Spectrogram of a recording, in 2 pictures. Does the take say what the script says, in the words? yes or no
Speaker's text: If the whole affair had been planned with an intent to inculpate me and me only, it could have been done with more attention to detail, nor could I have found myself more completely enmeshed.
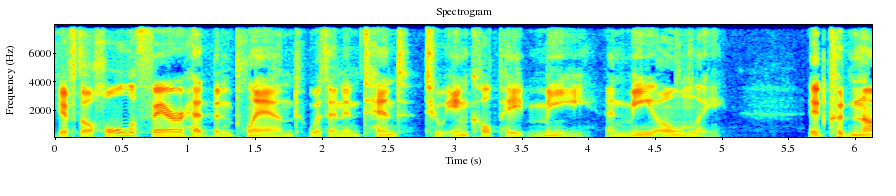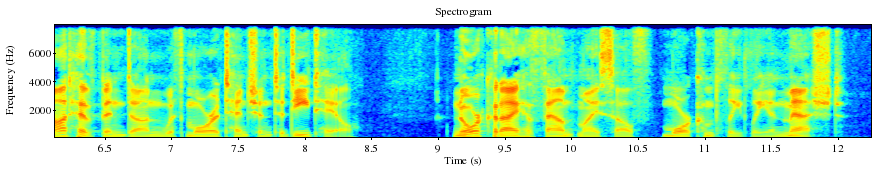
no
